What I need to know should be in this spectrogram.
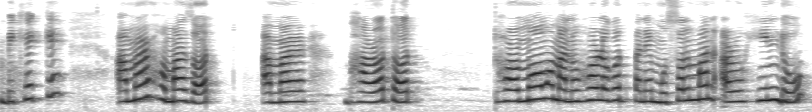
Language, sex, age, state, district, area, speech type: Assamese, female, 18-30, Assam, Charaideo, urban, spontaneous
